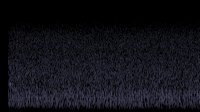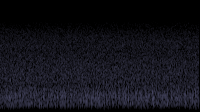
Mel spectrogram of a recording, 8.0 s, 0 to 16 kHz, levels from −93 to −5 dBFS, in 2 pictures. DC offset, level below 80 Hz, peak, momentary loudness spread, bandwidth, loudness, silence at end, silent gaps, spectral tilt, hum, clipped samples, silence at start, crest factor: under 0.1%; under -90 dBFS; -52 dBFS; 0 LU; 11 kHz; -66 LUFS; 0 s; none; -2 dB/octave; none; under 0.1%; 0.15 s; 16 dB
